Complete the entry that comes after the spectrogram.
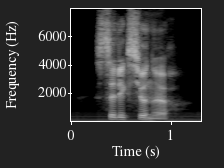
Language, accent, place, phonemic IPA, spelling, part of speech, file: French, France, Lyon, /se.lɛk.sjɔ.nœʁ/, sélectionneur, noun, LL-Q150 (fra)-sélectionneur.wav
- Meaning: manager, coach (person responsible for selecting a team, especially a national team)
